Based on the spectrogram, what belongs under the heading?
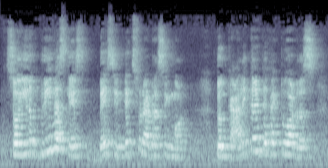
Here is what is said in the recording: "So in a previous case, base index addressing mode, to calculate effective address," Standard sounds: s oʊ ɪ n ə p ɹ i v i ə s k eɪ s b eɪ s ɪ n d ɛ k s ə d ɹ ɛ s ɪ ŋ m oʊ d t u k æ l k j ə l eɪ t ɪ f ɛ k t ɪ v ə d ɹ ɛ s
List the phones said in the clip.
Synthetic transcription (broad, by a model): s oʊ ɪ n ə p ɹ i v i ə s k eɪ s b eɪ s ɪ n d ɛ k s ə d ɹ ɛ s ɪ ŋ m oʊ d t u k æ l k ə l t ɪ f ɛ k t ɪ ə d ɹ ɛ s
